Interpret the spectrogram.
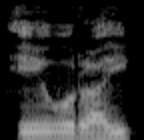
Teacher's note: ए और आई कंठ तालू से बोले जाते हैं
